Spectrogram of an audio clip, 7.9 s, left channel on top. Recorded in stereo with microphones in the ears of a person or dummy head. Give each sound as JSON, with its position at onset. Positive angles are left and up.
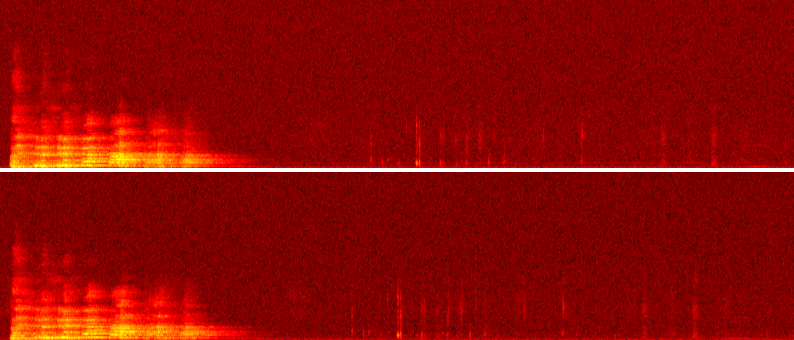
{"t": 0.1, "sound": "laughter", "side_deg": 45, "distance_m": 1.5}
